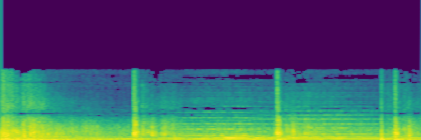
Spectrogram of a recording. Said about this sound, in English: Then from each black, accursed mouth, the cannon thundered in the south. And with the sound, the carols drowned of peace on earth, goodwill to men.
